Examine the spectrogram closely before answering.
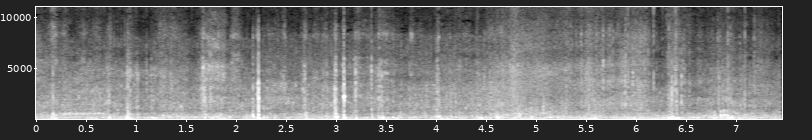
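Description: Wind buffeting the microphone with a low rumble, under a few sharp clicks and light clatter as a small camping-stove windscreen is handled and set up on the ground.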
